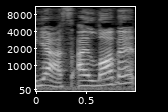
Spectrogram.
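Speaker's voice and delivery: usual speaking voice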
